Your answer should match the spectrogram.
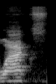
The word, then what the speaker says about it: wax: says what does on wax mean on wax is a double in Tandra in addition to the common meaning of the phrase to record something or make it official wax pronounced wa is the woff word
